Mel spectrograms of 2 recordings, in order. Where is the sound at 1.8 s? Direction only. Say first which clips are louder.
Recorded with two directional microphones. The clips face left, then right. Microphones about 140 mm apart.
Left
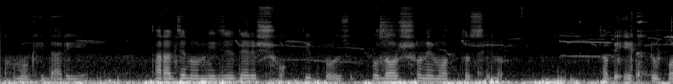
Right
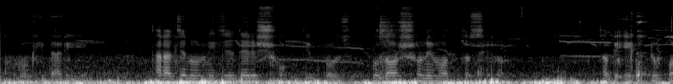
Even; 25° left (ahead or behind).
